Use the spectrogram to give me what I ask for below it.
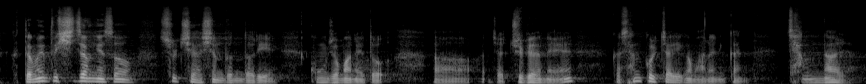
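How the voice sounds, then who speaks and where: Low-voiced pastor preaching in a hall. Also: male voice, creaky. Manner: addresses the congregation directly, asks and answers his own questions. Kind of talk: sermon. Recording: long reverb of a church hall.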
